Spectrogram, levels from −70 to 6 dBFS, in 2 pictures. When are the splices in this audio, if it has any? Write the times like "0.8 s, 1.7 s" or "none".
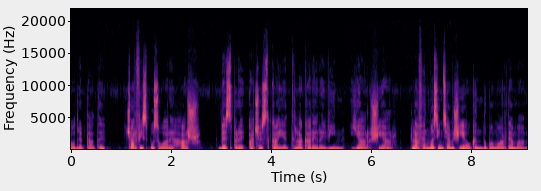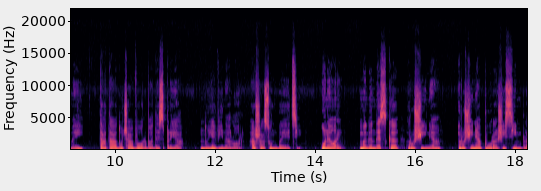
6.8 s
